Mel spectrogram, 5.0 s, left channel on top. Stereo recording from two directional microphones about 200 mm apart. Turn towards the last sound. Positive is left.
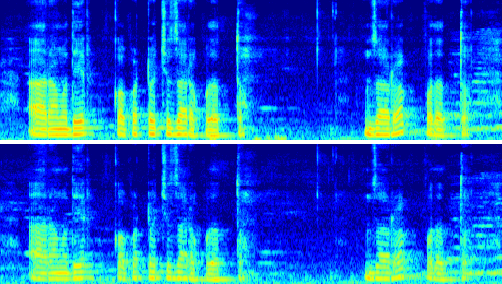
turn(degrees=50)  # may be behind; listen again after turning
